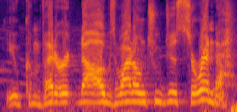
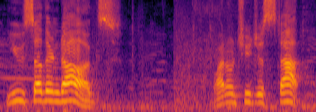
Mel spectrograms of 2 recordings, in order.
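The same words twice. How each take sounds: First: Put-on southern accent. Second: Said in the usual way. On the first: Gamer taunting Confederate troops in a mock Southern accent. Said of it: "Why am I doing a southern accent". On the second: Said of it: "I should literally just talk like normal".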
